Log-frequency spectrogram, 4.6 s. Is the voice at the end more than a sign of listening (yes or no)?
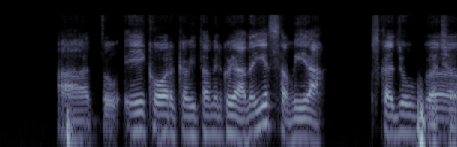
no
